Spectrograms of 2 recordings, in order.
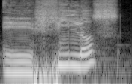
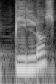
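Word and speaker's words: Phylos: Me gustaría sugerirles una bibliografía que se llama Filos, o se escribe Pilos, PH con Y, Pilos o Filos, el tibetano.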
